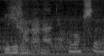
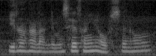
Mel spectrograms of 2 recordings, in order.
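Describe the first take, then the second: First: Quiet. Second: 이런 하나님은 세상에 없어요 with stress on 이런 and 세상에; emphatic restatement. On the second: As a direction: lift it on 이런 하나님은 and drive 세상에 home. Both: Shown as a demonstration.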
